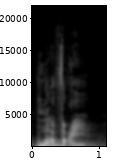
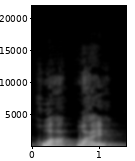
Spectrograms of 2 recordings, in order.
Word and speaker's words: Huawei: Von ihrer deutschen Werbung hört man ständig Huawei. – Genau, also was ich gesehen habe oder was ich gehört habe, ist, dass sie beide Aussprachen akzeptieren, aber die chinesisch richtige Aussprache ist Huawei.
